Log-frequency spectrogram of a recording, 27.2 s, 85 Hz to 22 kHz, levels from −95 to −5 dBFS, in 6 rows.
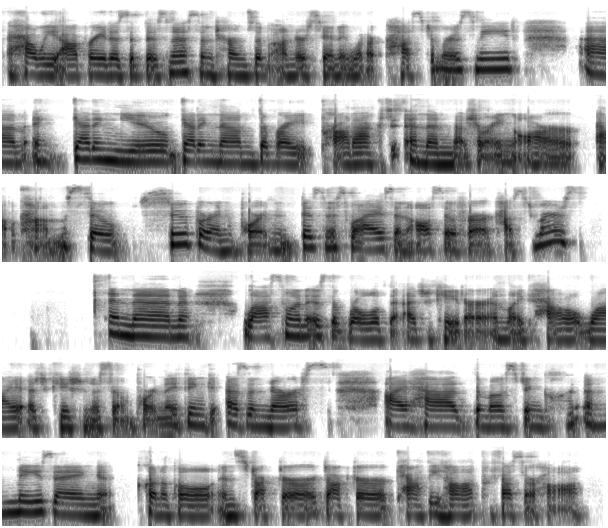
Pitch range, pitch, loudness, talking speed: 175-225 Hz, 195 Hz, -19 LUFS, 165 wpm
